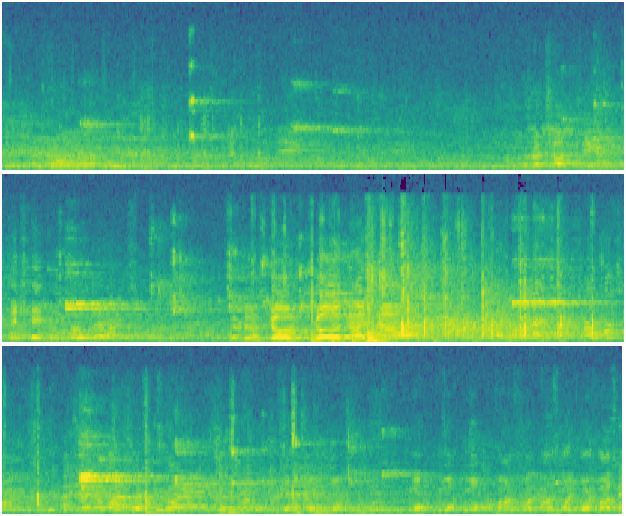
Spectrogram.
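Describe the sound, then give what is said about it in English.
Basketball bouncing on the court during a live college game involving the Aggies, with many quick thumps under steady commentary and light crowd noise. “Basketball came over towards our broadcast table at the Sleeping Giant Heating and Cooling scoring table.”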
